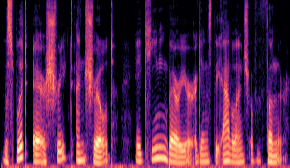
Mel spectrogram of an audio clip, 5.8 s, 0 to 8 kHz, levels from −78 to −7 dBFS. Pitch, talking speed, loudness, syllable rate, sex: 135 Hz, 155 wpm, -17 LUFS, 4.6 syllables/s, male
